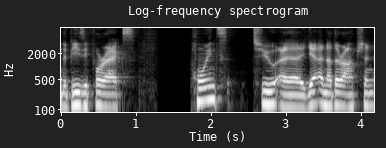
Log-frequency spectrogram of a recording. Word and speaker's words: bZ4X: Yeah, I have a bZ4X. It's like, no, I have a Tundra. Two syllables. bZ4X. Four syllables.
